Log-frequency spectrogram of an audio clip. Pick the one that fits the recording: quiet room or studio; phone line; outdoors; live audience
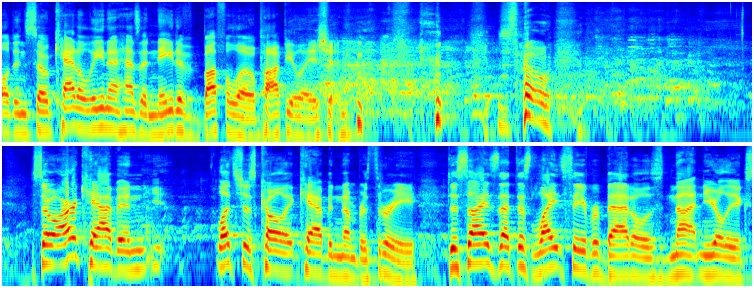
live audience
